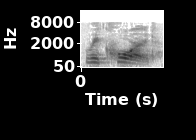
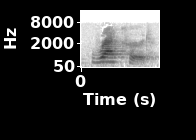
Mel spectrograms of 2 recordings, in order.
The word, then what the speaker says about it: record: word pronounced record or is this word pronounced record it depends on if it's a noun or a verb I would like to get the new record first syllable he broke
